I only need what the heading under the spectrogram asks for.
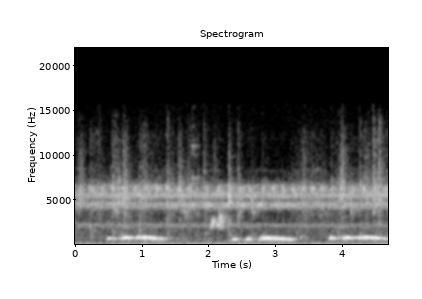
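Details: Spotted dove from northern Vietnam, kept at a breeding farm in Ba Vì, Hanoi, giving low, mellow cooing phrases: three drawn-out coos, each a short note running into a longer one, over a steady high insect hum and a brief chirp.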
